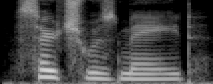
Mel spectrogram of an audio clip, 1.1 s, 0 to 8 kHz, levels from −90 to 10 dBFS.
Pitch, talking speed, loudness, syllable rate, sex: 200 Hz, 170 wpm, -18 LUFS, 3.3 syllables/s, female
